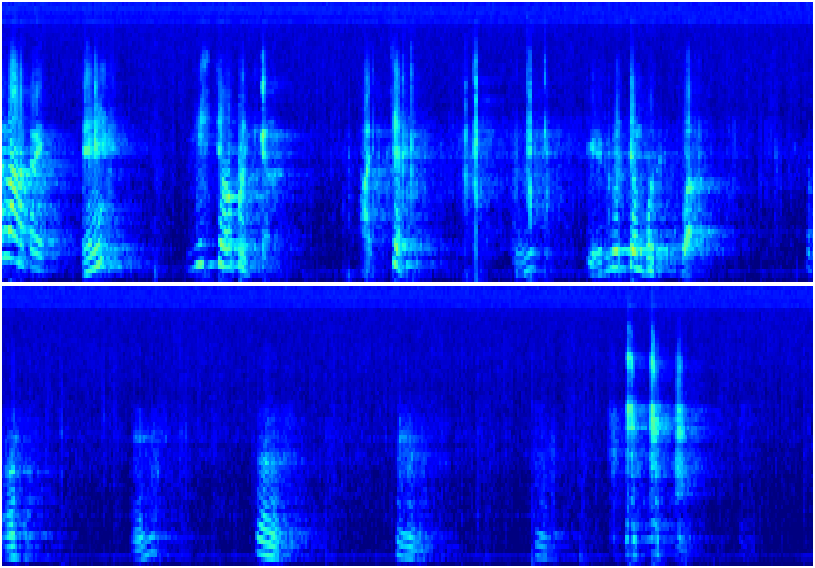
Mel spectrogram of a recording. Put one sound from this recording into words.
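An elderly man speaks slowly and with feeling, close by.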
